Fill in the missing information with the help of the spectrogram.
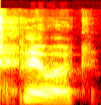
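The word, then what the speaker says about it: Pyrrhic: I thought it was Pirick. The way it looks like I mean P Y R. It's it's Pirick.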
